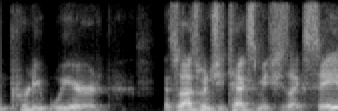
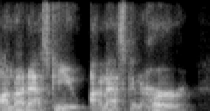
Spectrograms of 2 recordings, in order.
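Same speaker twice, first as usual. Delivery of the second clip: angry, irritated, put-out tone. Retelling a man turning to him, imitating someone mad. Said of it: "He turns to me like all mad".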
